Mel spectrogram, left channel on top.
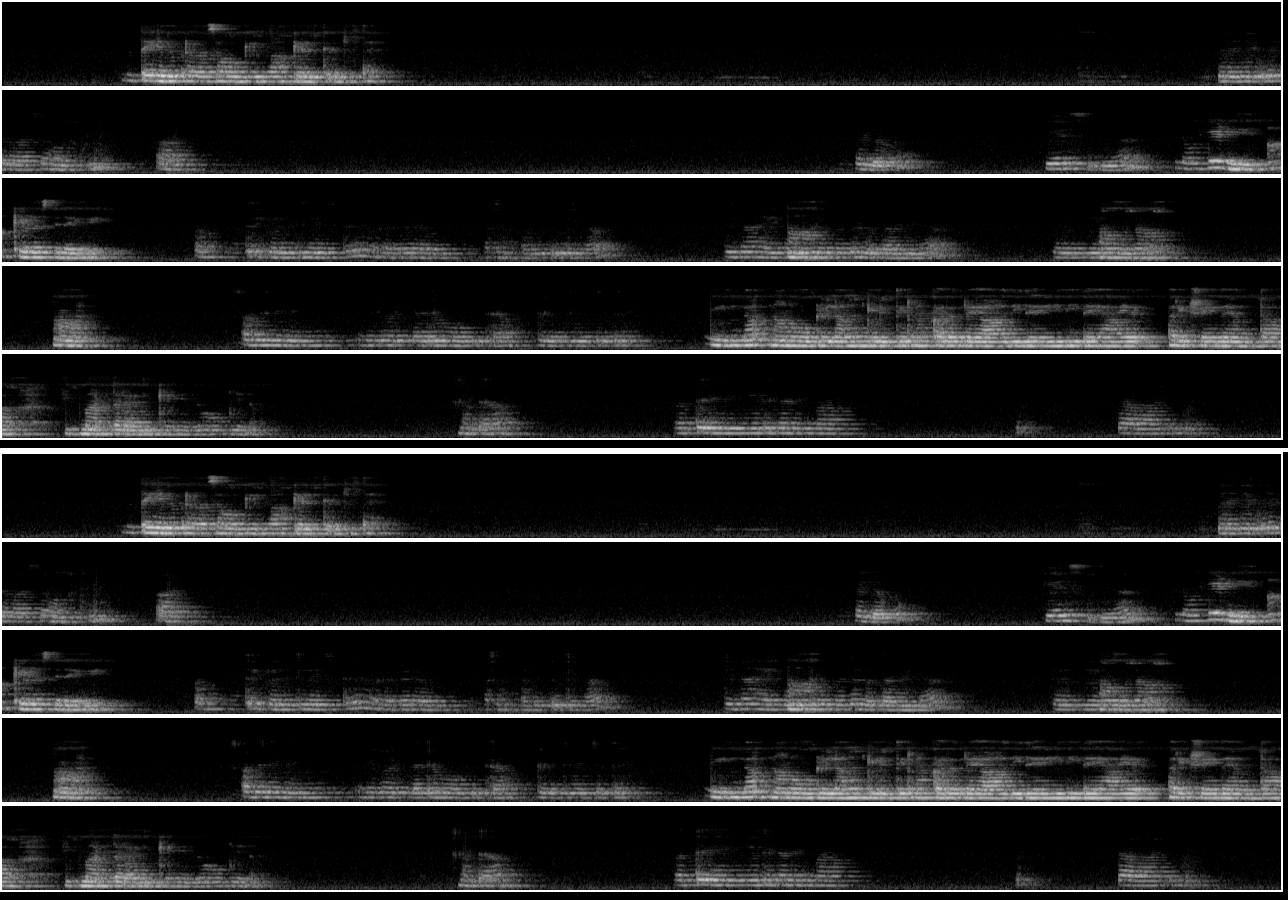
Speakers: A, on the left (about 20°); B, on the right (about 45°).
A: ಮತ್ತೆ ಎಲ್ಲೂ ಪ್ರವಾಸ ಹೋಗಿಲ್ವಾ ಹೇಳ್ತಿರ ಜೊತೆ <unintelligible>
B: ಬರೆಗೆರೆ ರವಾಸ ಉತಿ ಅ ಹಲೋ ಕೇಳಿಸತಿದೀಯಾ
A: ಹಲೋ ಹೇಳಿ ಹಾ ಕೇಳಿಸತಿದೆ ಹೇಳಿ
B: ಹ ಅದೇ ಗೆಳತರುತ್ತೆ ಹೊರಗಡೆ ಹೋಗು ತುಂಬಾ ಚೆನ್ನಾಗಿತ್ತು ದಿನ ದಿನಾ ಹೇಗೋಯ್ತು
A: ಹಾ
B: ಅನ್ನೋದೇ ಗೊತ್ತಾಗಿಲ್ಲ. ಕೇಳತೀಯ
A: ಹೌದಾ
B: ಜತ್ತ.
A: ಹಾ
B: ಆಮೇಲೆ ನಿಮ್ ನೀವು ಎಲ್ಲಾದ್ರೂ ಹೋಗಿದ್ರ ಗೆಳತಿಯರ ಜೊತೆ.
A: ಇಲ್ಲ ನಾನು ಹೋಗ್ಲಿಲ್ಲ ನನ್ಗೆ ಹೇಳ್ತೀರ್ ನ ಕರದ್ರೆ ಆದಿದೆ ಇದಿದೆ ಪರೀ. ಪಕ್ಷೆ ಇದೆ ಅಂತ ಇದ ಮಾಡ್ತಾರೆ ಅದಕ್ಕೆ ಎಲ್ಲೋ ಹೋಗ್ಲಿಲ್ಲ. ಹ್ಮ್.
B: ಹೌದಾ ಮತ್ತೆ ಈ ದಿನ ನಿಮ್ಮ. <inaudible>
